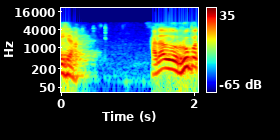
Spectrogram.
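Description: A man speaking, with a pause of about a second in the middle.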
